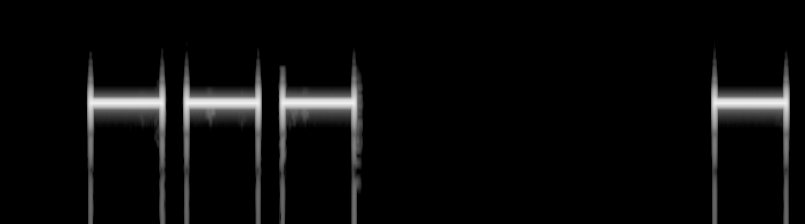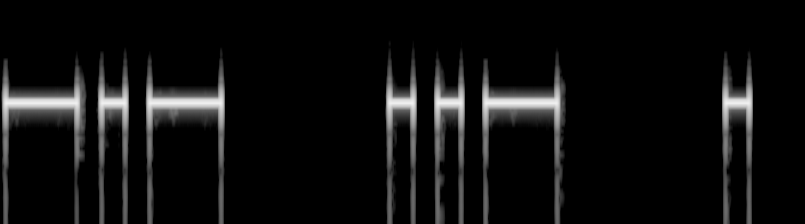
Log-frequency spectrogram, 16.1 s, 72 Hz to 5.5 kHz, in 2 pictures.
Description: Morse code, heard as a keyed tone, about 5 wpm, spaced as for 3 wpm, 750 Hz. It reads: O QUE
